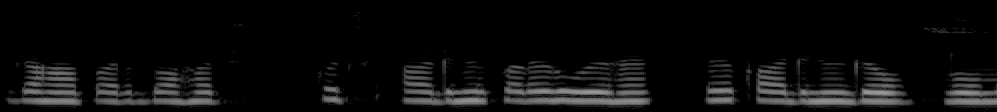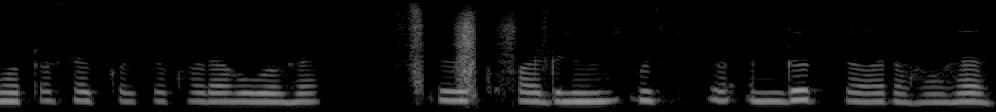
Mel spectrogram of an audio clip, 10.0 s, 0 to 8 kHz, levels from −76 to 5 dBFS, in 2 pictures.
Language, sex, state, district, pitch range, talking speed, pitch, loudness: Hindi, female, Bihar, Darbhanga, 190-205 Hz, 145 wpm, 195 Hz, -38 LUFS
